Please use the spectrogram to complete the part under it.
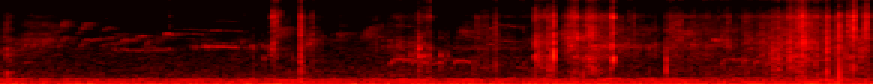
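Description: A plastic bag crinkles and rustles close by.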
